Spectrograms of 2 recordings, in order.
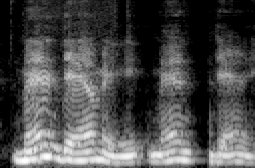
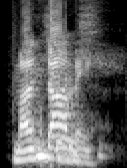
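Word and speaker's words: Mamdani: And Mandani is that pronounce how you pronounce his name? Mandami.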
